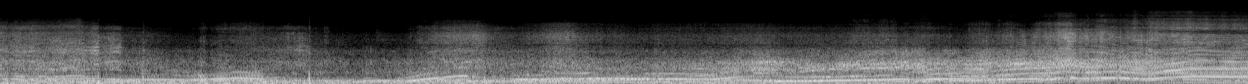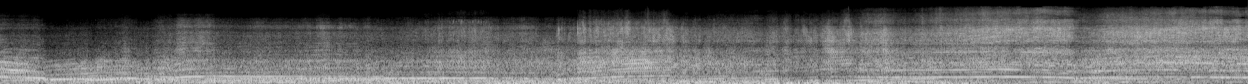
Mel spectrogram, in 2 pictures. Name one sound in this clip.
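Racing car engines roar and rev up and down in the distance.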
